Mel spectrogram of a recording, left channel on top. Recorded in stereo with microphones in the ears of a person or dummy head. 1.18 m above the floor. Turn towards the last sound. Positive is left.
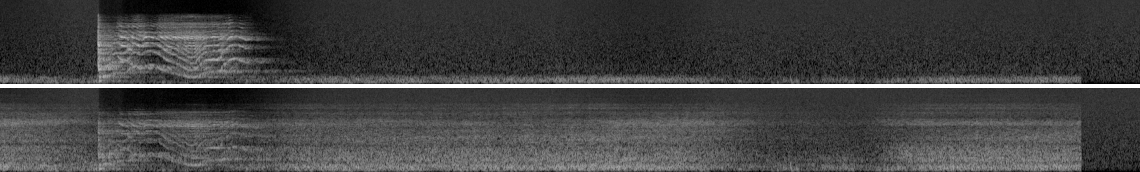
turn(degrees=45)  # may be behind; listen again after turning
